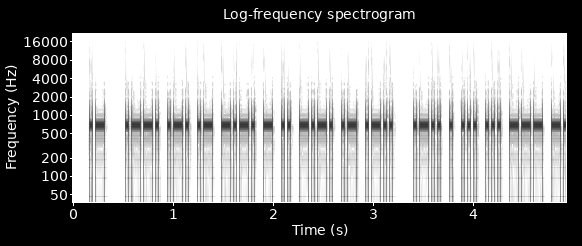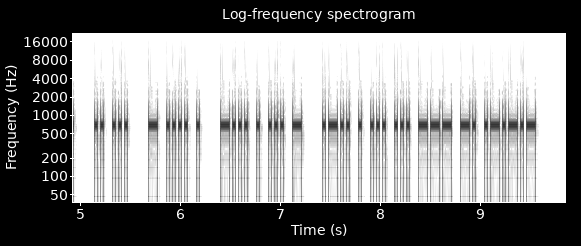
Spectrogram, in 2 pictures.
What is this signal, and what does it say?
Morse code, heard as a keyed tone, about 40 wpm, 700 Hz. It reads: A PRACTICAL LESSON IS THE BEST LESSON.
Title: Sentences from Top 1400 Words 40wpm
